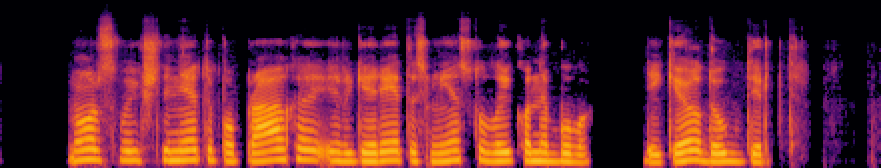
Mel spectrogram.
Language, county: Lithuanian, Vilnius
